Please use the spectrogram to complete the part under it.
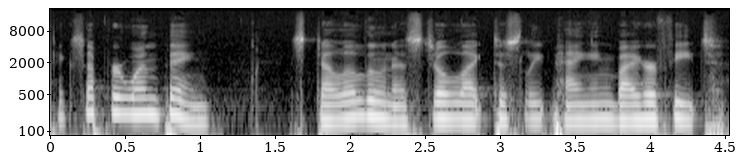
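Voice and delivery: plain reading voice

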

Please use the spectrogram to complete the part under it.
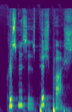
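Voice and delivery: loud, high-pitched gruff dismissal; forceful, grumpy scoff. A narrator's reading. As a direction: dismiss it emphatically, like a grumpy woodcarver. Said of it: "said Jonathan gruffly".

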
